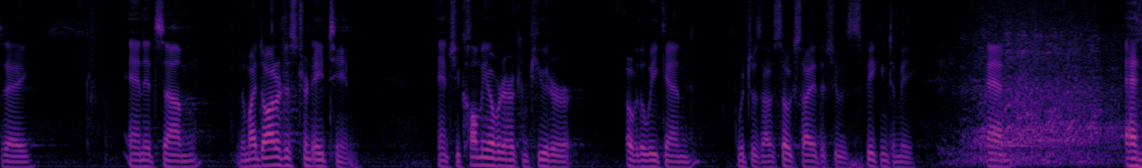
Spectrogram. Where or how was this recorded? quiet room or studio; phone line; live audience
live audience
